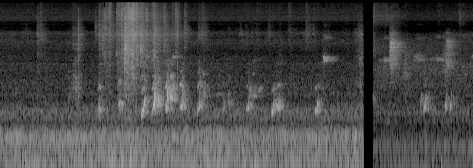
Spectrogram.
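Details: Happy pet guinea pig Fiddy during floor time, chutting in a fast series of short squeaky pulses, several per second, with rustling and low room noise and a brief dropout near the end.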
